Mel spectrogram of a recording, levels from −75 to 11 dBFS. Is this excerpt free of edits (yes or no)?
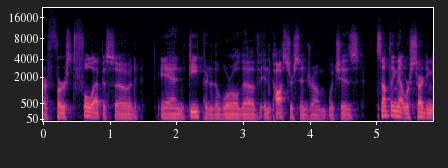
no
